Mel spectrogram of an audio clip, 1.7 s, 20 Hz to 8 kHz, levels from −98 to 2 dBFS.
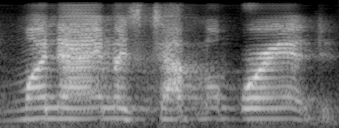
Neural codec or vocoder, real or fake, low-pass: codec, 16 kHz, about 1 kbps, DyCAST, with the encoder's durations; fake; 7.2 kHz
